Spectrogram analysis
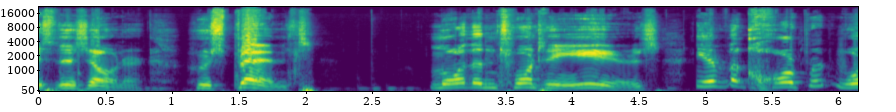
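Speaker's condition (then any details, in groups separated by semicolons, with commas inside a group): Cerebral palsy; spastic quadriplegic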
